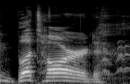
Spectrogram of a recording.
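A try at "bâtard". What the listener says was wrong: Butt hard. You don't even say the D.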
